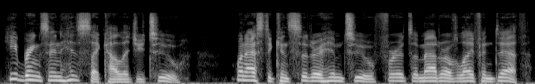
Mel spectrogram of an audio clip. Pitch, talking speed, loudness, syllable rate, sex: 155 Hz, 225 wpm, -17 LUFS, 5.7 syllables/s, male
